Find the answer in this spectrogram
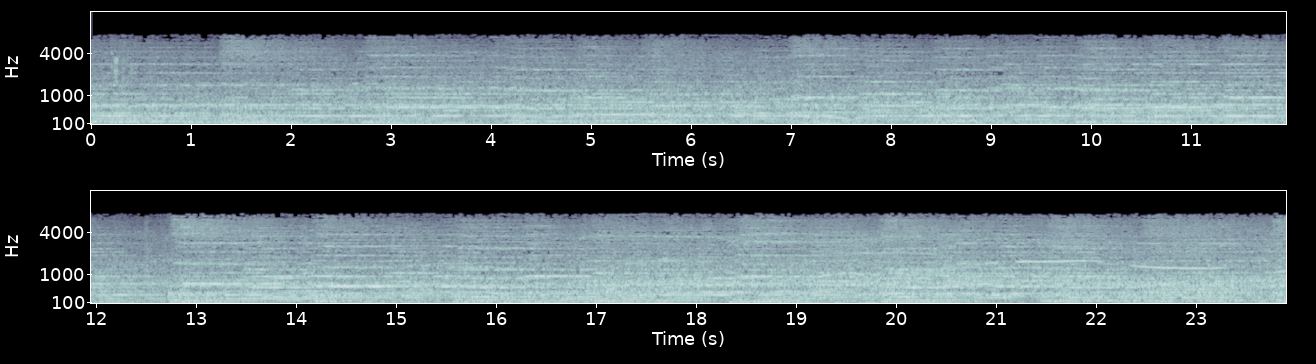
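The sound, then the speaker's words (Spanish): The Spanish national anthem plays loudly through the Khalifa Stadium before Spain's match against Uruguay, a steady, sustained instrumental melody with rich tones over a constant roar of crowd noise, with no one talking. “Suena el himno nacional de España.”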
